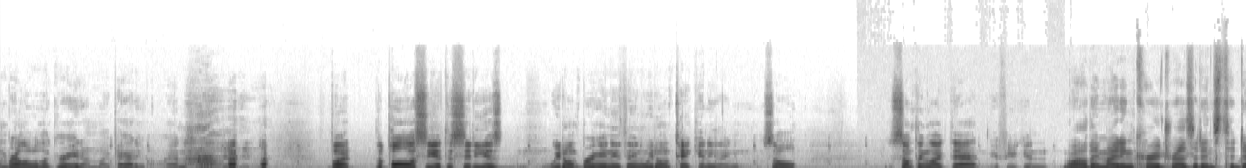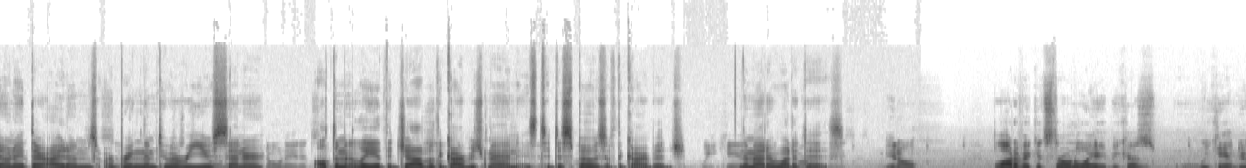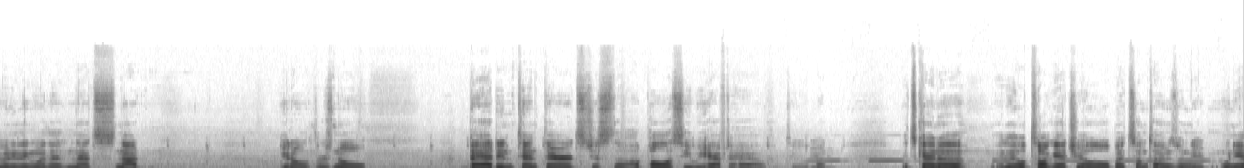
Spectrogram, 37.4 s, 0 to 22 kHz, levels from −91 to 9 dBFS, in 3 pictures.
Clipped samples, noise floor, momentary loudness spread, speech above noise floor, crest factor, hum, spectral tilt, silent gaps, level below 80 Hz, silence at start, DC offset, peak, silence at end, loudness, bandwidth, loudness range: under 0.1%; -50 dBFS; 15 LU; 28 dB; 20 dB; none; -5 dB/octave; none; -56 dBFS; 0 s; under 0.1%; -2 dBFS; 0 s; -22 LUFS; 16.5 kHz; 5 LU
